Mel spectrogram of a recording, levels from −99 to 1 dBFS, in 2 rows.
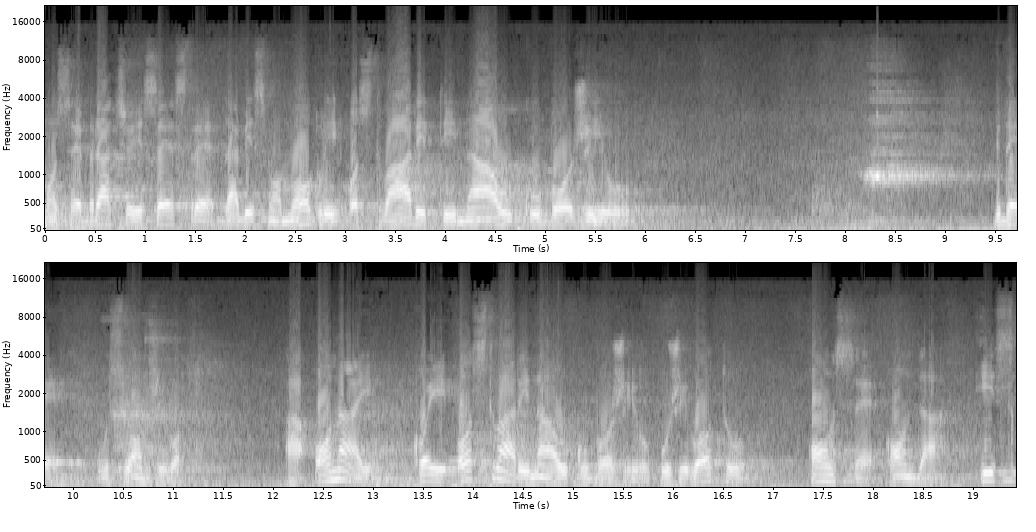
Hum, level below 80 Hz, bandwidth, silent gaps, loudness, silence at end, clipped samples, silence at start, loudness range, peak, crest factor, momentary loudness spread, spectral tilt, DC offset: none; -26 dBFS; 15 kHz; none; -9 LUFS; 0 s; 3%; 0 s; 7 LU; 0 dBFS; 10 dB; 19 LU; -7.5 dB/octave; 0.5%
